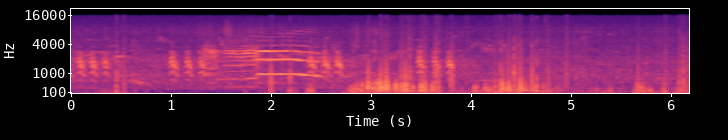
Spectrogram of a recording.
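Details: Gulls at feeding time at Bluestone, Pembrokeshire, Wales: quick series of short clucking notes, then a drawn-out wailing cry with clear stacked tones, amid splashing or rustling and busy background noise.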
